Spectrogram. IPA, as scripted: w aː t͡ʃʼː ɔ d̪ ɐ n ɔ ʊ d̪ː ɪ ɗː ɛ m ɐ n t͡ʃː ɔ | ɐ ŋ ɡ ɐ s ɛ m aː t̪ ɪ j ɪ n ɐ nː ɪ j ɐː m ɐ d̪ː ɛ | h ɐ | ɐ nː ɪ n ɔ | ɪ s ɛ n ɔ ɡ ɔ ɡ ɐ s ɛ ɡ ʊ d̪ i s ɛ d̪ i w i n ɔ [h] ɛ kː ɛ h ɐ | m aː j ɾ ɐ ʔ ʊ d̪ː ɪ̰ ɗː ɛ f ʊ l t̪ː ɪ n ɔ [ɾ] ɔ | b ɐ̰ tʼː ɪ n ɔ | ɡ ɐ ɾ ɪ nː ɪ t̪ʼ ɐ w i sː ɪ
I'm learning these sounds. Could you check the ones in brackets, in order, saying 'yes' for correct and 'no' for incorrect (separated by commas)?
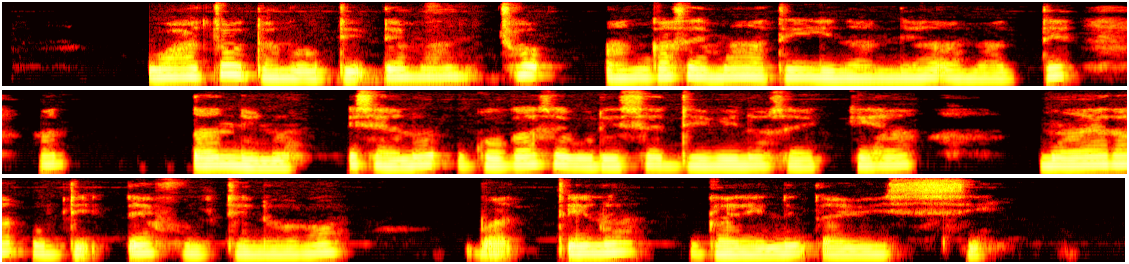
no, yes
